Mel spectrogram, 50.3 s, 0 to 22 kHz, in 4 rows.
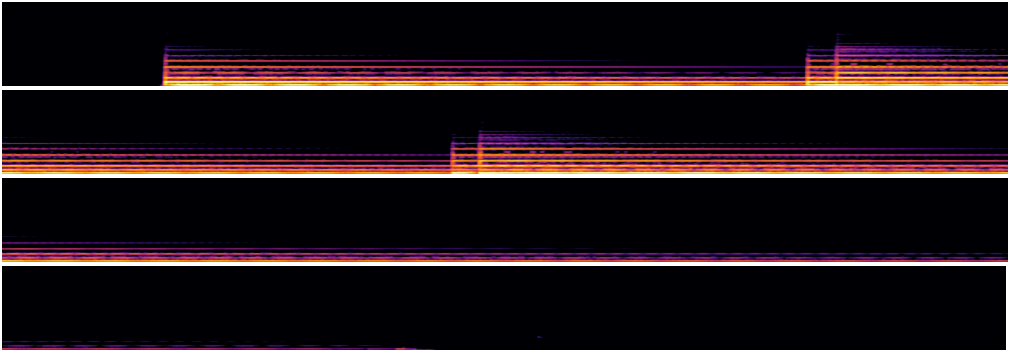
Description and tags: Sound sample of antique singing bowl from Nepal in my collection, played and recorded by myself. Processing done in Audacity; mic is Zoom H4N.
bell, bowl, bronze, chime, hit, metal, metallic, tibetan-bowl, ting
